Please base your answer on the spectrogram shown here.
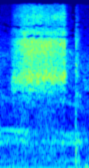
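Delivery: breathy, unvoiced shush; whispered hush. A narrator's reading. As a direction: hush them in a secretive whisper. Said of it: "zei de wijze priester". (fluisterend, geheimzinnig sst)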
